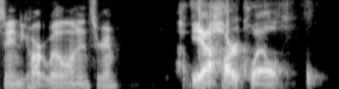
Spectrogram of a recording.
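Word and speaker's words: Harquail: Yeah, Harquell. Harquell. How do you spell that?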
